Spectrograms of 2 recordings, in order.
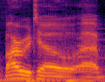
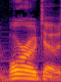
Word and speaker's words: Boruto: like one piece Naruto baruto or boruto sorry I was mispronouncing the name because I'm not a big Naruto guy uh dragon ball I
